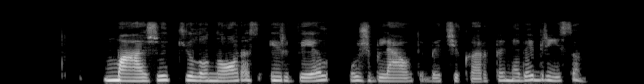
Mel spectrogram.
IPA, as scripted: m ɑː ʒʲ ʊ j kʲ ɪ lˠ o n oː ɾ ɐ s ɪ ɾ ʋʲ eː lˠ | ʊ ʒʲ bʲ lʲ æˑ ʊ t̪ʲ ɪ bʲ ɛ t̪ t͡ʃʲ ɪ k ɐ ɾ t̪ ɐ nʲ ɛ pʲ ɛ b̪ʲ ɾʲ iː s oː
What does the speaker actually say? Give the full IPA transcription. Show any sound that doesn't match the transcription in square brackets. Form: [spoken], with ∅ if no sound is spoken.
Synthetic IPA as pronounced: m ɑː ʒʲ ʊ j kʲ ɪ lˠ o n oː ɾ ɐ s ɪ ɾ ʋʲ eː lˠ | ʊ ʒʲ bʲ lʲ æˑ ʊ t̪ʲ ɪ bʲ ɛ t̪ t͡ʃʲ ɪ k ɐ ɾ t̪ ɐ nʲ ɛ [bʲ] ɛ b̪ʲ ɾʲ iː s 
